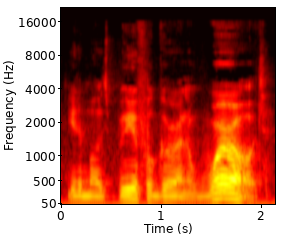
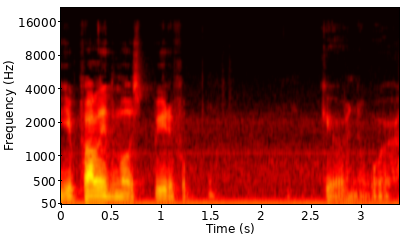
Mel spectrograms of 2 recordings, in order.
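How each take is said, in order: First: It is said loudly, for all to hear. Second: It is said quietly, in a low voice.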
